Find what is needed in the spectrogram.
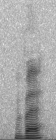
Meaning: alternative form of v (“in”)
- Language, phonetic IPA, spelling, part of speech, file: Czech, [ˈvɛ], ve, preposition, Cs-ve.ogg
